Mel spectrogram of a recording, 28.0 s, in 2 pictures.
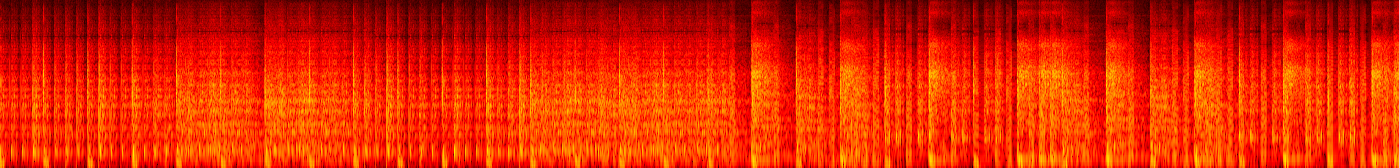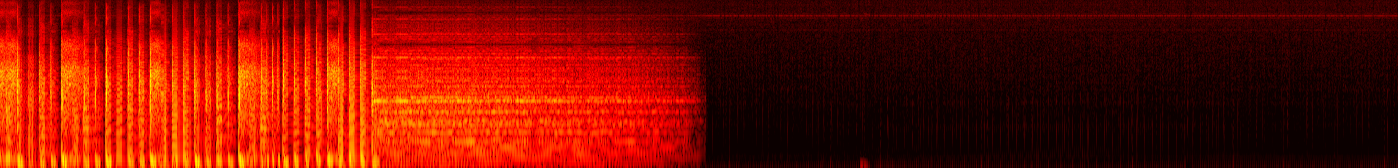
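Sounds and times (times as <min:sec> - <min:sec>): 
electronic music: 0:00.0 - 0:21.0.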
